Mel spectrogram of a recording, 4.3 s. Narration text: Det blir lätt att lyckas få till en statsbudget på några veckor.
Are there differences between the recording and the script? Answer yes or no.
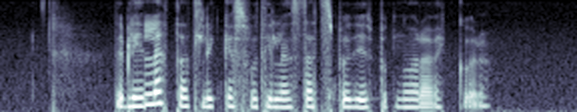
no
